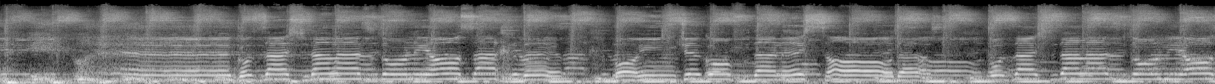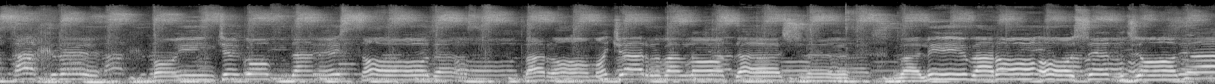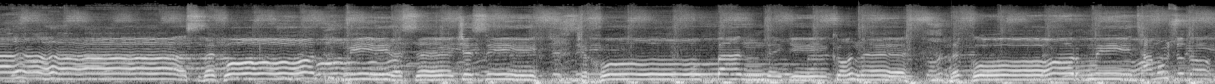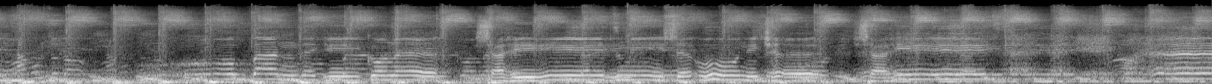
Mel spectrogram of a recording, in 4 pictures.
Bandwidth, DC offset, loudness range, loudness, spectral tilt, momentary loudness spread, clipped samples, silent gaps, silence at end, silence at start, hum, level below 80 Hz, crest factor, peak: 18.5 kHz; under 0.1%; 3 LU; -10 LUFS; -4 dB/octave; 4 LU; 0.1%; none; 0 s; 0 s; none; -26 dBFS; 10 dB; 0 dBFS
